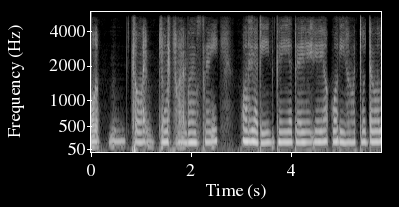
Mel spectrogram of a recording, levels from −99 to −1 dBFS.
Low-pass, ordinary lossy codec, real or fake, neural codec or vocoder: 5.4 kHz; none; fake; codec, 16 kHz, 0.5 kbps, FreqCodec, larger model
